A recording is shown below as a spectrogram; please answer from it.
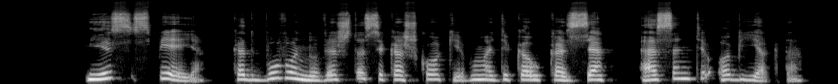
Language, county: Lithuanian, Kaunas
